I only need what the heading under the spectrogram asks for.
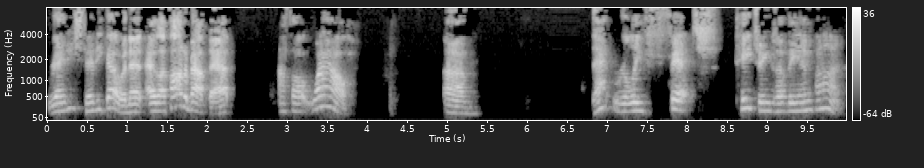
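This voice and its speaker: Older male pastor, folksy storyteller, a bit high-pitched, animated delivery. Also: takes it slowly, long pauses. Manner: folksy storytelling, chuckling asides. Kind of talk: sermon with personal anecdotes.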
